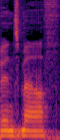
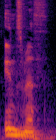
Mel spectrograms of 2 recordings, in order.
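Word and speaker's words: Innsmouth: on our pronunciation of in mouth we keep saying in mouth in mouth it's insouth insouth I think it's yeah Shadow over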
